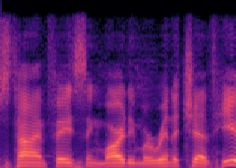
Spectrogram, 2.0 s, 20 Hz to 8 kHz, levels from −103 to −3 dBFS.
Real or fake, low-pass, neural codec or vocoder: fake; 7.2 kHz; codec, 24 kHz, 1.2 kbps, DualCodec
